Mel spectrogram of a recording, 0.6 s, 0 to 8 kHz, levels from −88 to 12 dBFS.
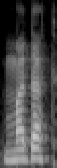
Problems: none marked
